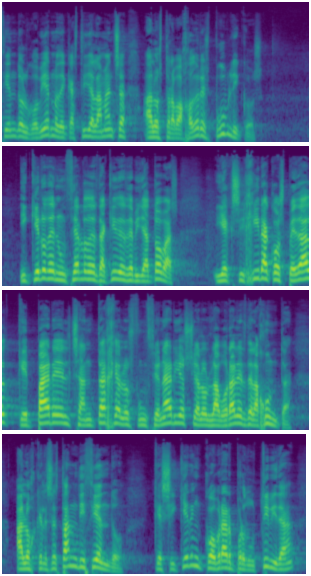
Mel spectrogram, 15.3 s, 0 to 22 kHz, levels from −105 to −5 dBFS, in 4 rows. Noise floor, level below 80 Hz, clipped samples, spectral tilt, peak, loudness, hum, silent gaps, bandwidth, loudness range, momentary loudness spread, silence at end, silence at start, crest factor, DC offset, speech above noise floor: -67 dBFS; -58 dBFS; under 0.1%; -4 dB/octave; -2 dBFS; -24 LUFS; none; none; 18.5 kHz; 7 LU; 11 LU; 0.15 s; 0 s; 22 dB; under 0.1%; 43 dB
